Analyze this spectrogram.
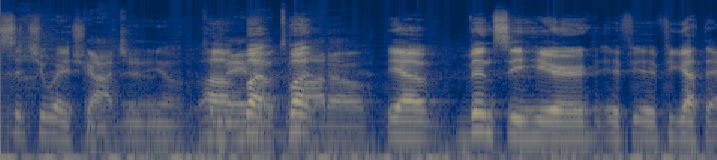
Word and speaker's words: Vinci: Yeah, probably in Italy. That's probably how you say it. I think so. Mike Vinci. But here in America, it's Vinci, apparently. Vinci, I'm just saying what okay.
